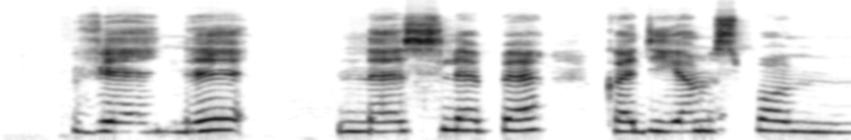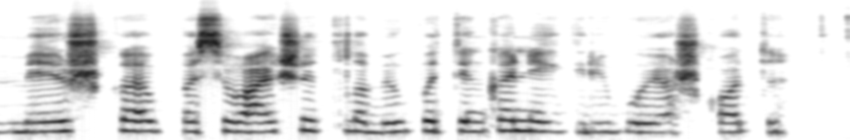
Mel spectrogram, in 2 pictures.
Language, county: Lithuanian, Vilnius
